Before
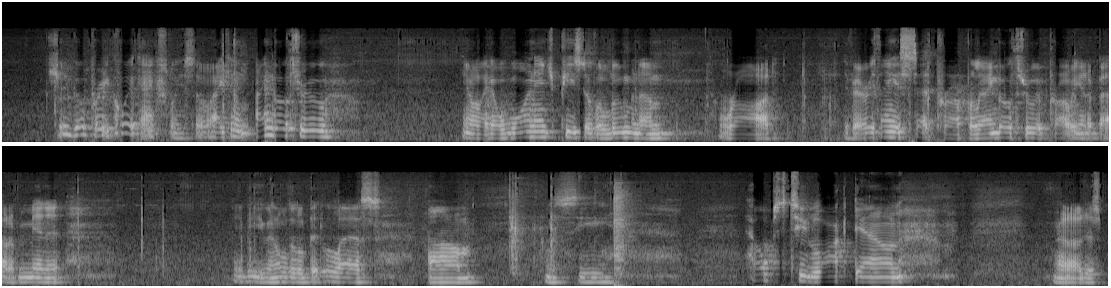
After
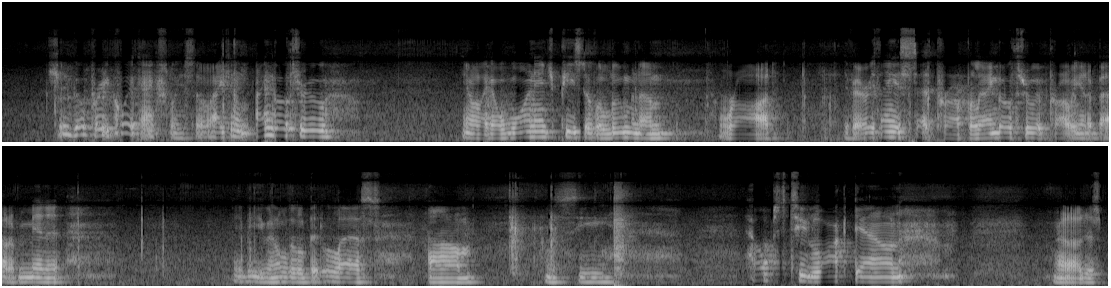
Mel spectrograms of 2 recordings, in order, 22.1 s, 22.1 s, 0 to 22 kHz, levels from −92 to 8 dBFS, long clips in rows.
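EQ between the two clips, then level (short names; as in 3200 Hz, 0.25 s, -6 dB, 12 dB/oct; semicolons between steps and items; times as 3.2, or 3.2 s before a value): running mean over 11 samples; 0.0 dB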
